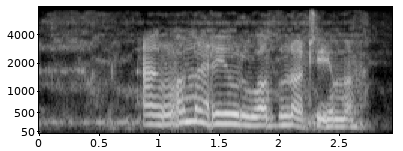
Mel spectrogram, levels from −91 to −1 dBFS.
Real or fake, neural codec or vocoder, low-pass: fake; codec, 16 kHz, 16 kbps, FunCodec, trained on LibriTTS, 50 frames a second; 7.2 kHz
